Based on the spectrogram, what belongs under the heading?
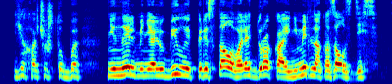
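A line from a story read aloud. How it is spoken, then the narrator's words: Shout. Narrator (Russian): крикнул дядя Герман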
